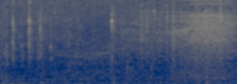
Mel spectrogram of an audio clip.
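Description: Faint keystrokes on a computer keyboard as a command is typed: a few soft, irregular clicks over a low steady hiss, with no voices.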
